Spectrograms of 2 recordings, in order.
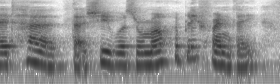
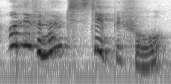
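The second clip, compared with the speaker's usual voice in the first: high gosling voice; 14 semitones higher, 5 dB louder than usual. Acted. Gosling voice in read story.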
